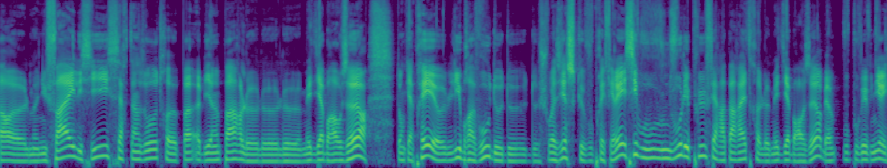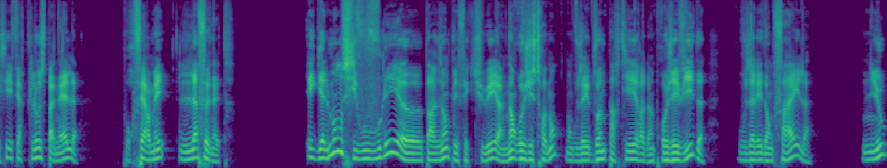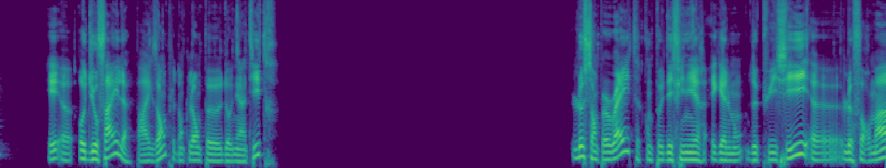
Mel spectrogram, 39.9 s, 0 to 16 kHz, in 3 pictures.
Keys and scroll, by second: 31.0-32.8 typing.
